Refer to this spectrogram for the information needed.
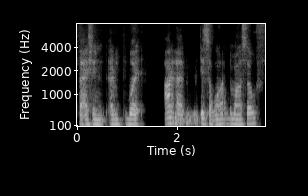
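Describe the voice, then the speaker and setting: A man's voice: mid-range voice, flat delivery, normal speed. A young man co-hosting a podcast, chatting in a laid-back, blunt, mocking way. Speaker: podcast co-host. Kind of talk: casual chat.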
